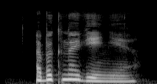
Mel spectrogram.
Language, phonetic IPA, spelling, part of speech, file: Russian, [ɐbɨknɐˈvʲenʲɪje], обыкновение, noun, Ru-обыкновение.ogg
- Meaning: practice, habit, wont, custom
